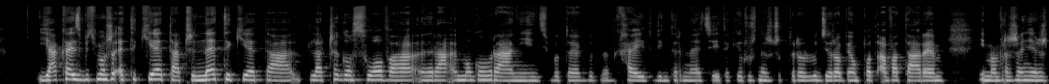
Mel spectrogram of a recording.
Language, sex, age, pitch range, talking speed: Polish, female, 30-49, 185-230 Hz, 175 wpm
